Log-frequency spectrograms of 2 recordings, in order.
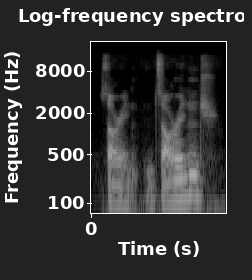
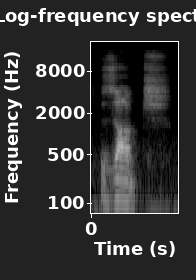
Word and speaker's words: Zodge: Zorange? Zodge Zodge. rhymes with dodge.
